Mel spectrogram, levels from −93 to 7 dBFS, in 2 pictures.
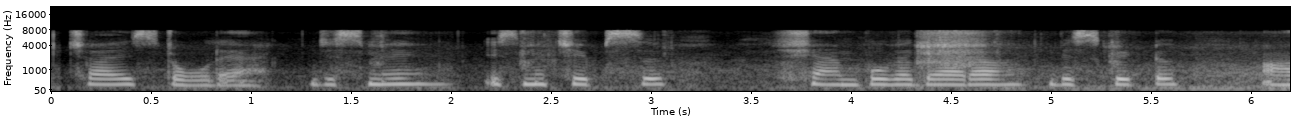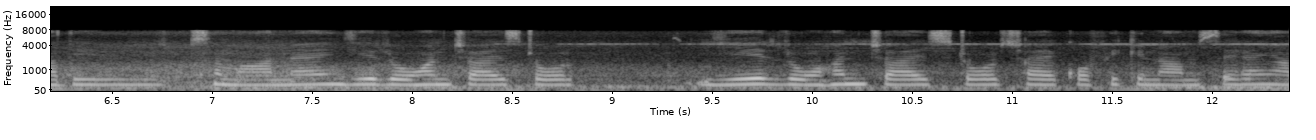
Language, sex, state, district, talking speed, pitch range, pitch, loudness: Hindi, female, Uttar Pradesh, Muzaffarnagar, 115 wpm, 220-240 Hz, 230 Hz, -27 LUFS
